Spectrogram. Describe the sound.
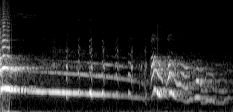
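A long, loud werewolf-style howl rises sharply, then slides slowly downward in pitch, with a wavering, yelping break near the end. It stands alone, with no talking.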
